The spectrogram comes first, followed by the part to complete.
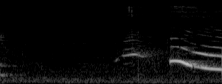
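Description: A girl's yawn: after a second of quiet and a brief faint voiced note, a loud drawn-out vocal sound begins about one and a half seconds in, starting high and sliding steadily down in pitch.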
